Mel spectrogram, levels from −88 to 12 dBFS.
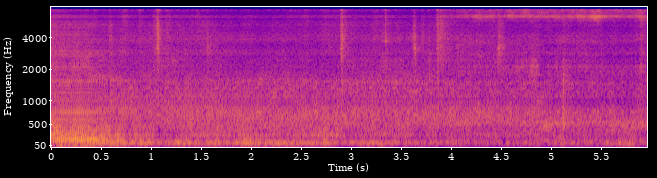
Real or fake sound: fake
